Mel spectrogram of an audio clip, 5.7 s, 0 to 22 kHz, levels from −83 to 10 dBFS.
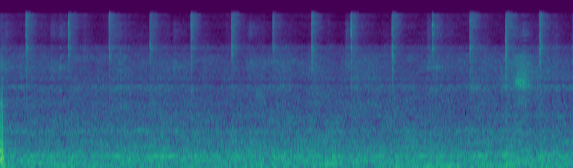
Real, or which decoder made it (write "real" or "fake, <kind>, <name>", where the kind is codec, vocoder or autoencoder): fake, codec, SNAC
